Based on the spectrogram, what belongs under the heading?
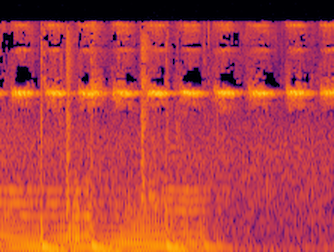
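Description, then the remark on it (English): Crickets chirp in a steady, rhythmic pulse, clear and fairly loud, with a few deep falling tones underneath during the first two seconds and no voices. “Why is he doing crickets?”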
